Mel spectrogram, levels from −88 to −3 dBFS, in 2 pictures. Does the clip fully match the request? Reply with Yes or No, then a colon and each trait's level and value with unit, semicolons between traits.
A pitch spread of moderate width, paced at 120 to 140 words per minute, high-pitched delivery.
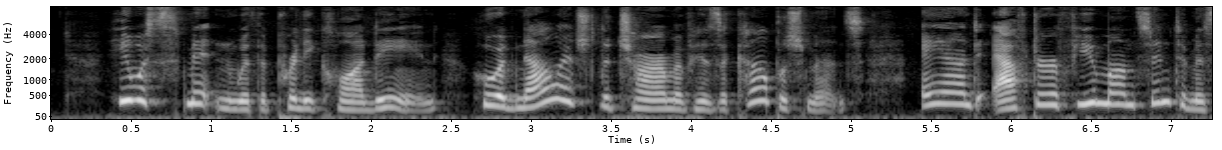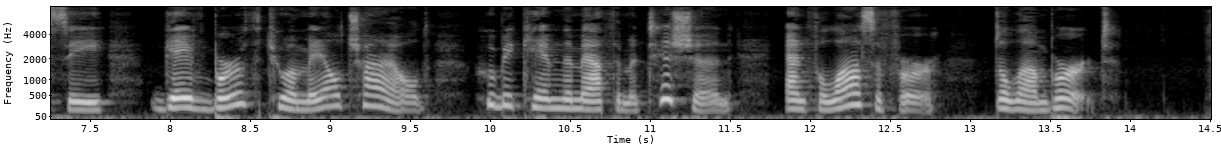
No: wide, 7.6 semitones; slow, 135 wpm; high, 210 Hz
